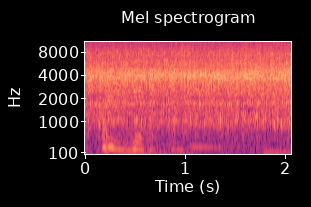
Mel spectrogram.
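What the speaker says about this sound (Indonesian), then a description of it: "tingali goreng ieu goreng tempe tah" Tempe sizzles and crackles steadily in a frying pan at an outdoor traditional Sundanese village food stall, a constant bright hiss with a voice briefly over it.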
